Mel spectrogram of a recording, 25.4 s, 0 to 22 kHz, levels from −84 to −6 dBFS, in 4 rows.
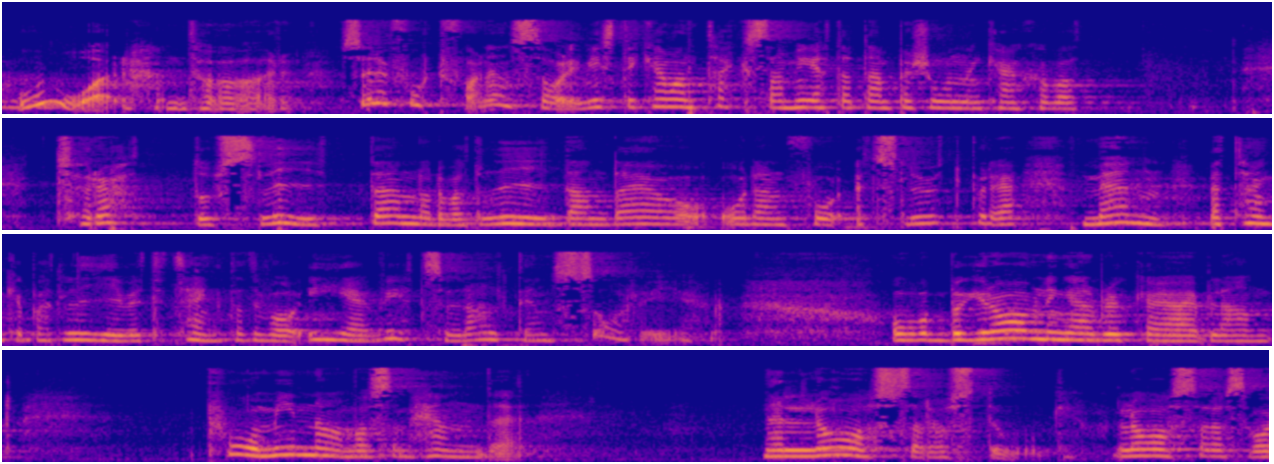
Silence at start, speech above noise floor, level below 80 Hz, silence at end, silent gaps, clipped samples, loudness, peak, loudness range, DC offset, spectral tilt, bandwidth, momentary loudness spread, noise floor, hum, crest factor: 0 s; 31 dB; -66 dBFS; 0 s; none; under 0.1%; -34 LUFS; -14 dBFS; 4 LU; under 0.1%; -3.5 dB/octave; 11.5 kHz; 14 LU; -65 dBFS; none; 22 dB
